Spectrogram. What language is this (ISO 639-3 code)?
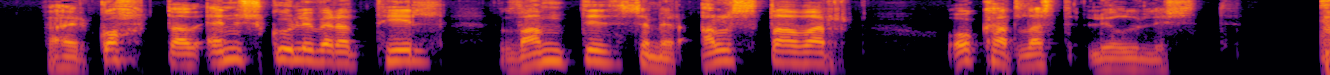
isl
